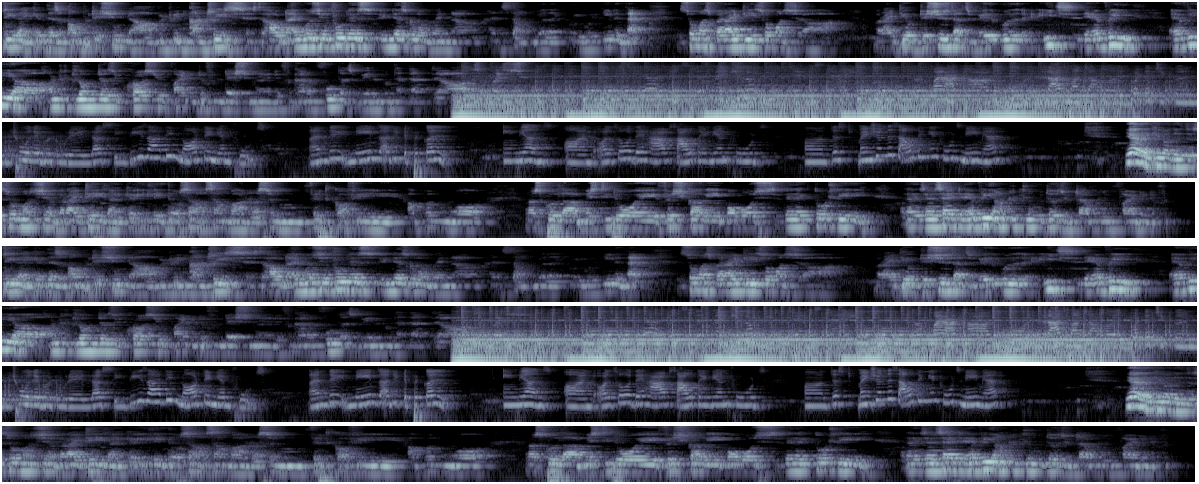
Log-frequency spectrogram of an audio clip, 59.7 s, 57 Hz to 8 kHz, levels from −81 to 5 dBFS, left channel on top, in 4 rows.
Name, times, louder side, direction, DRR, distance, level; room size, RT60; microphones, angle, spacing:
voice 1, 0.0-10.4 10.9-14.2 14.6-21.6 22.7-22.8 43.4-43.7 43.9-50.8 51.4-55.7 56.0-59.4, left 2 dB, 65° left, 0.8 m, -28 dB
sound 1, 20.5-30.6, right 2 dB, 75° right, 0.7 m, -26 dB
voice 2, 22.8-33.2 33.7-35.5 36.1-39.4 39.9-42.4, right 2 dB, 20° right, 0.5 m, -37 dB
7.7 x 4.6 x 3.6 m
head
